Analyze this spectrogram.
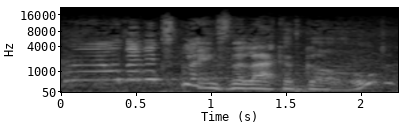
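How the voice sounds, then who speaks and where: A woman's voice: on the low side, wildly swooping pitch, a little slow, a crowd in the background. A woman playing a scatterbrained, anxious gnome sorcerer in a comedy radio play, flighty and hesitant. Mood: wavering, musing.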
